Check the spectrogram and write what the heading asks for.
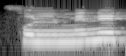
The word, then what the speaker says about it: fulminate: So actually both the pronunciations are acceptable. Fulminate is also correct.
